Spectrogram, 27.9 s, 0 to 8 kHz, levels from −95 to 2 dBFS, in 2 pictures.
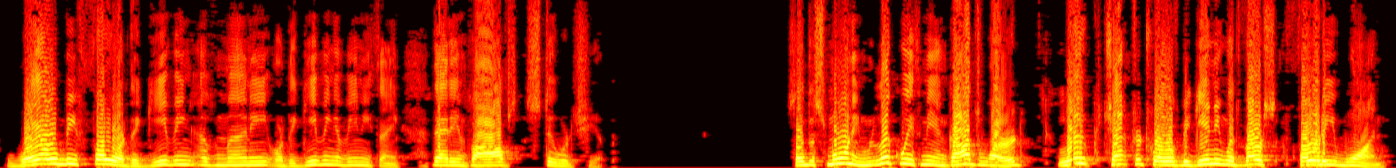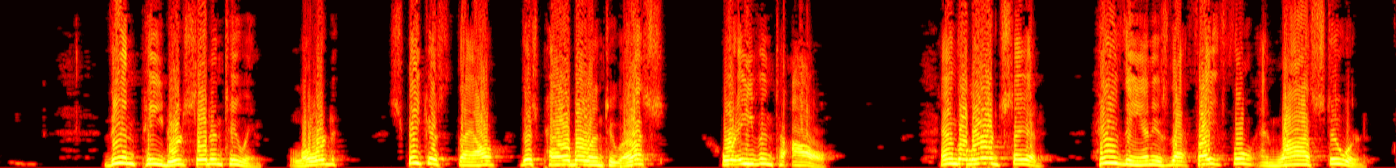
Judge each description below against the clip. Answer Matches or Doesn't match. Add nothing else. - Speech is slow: Matches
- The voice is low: Doesn't match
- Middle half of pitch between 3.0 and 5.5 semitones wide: Matches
